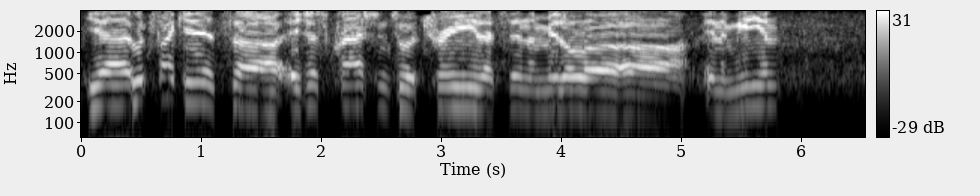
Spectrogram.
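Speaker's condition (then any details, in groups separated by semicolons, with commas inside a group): No condition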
